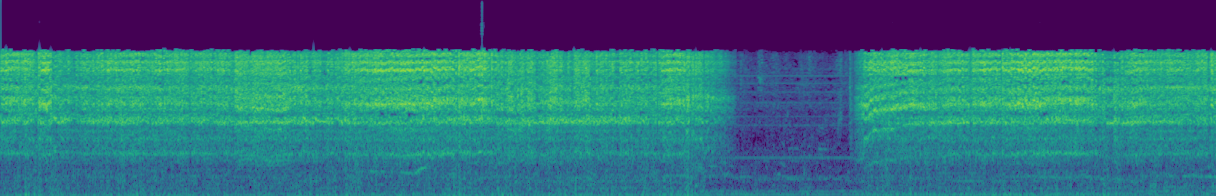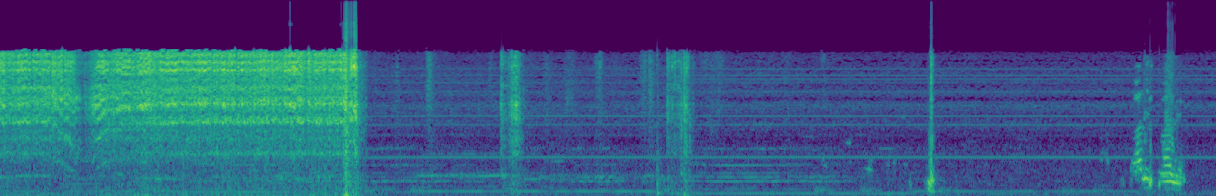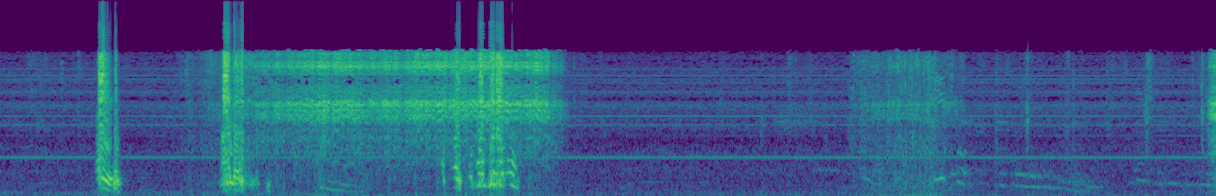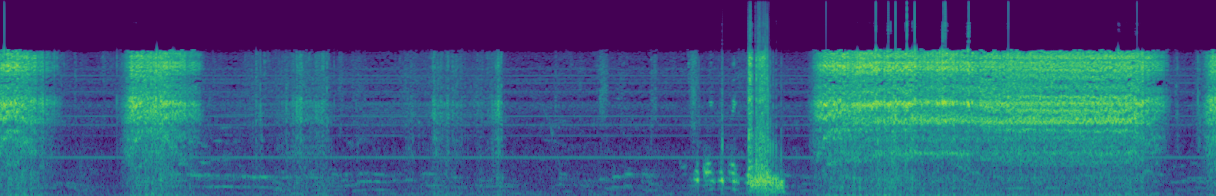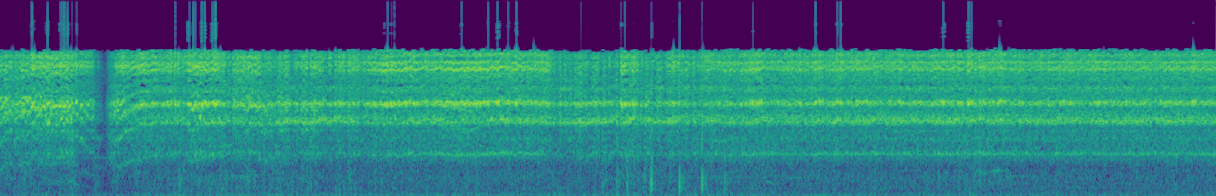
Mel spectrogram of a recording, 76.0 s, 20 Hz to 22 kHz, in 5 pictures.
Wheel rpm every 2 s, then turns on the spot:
230, 230, 220, 220, 90, 90, 220, 220, 170, 210, 20, 0, 0, 0, 0, 0, 10, 70, 80, 0, 0, 0, 10, 40, 10, 10, 0, 10, 190, 210, 110, 180, 220, 220, 220, 230, 230, 230.
48-52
